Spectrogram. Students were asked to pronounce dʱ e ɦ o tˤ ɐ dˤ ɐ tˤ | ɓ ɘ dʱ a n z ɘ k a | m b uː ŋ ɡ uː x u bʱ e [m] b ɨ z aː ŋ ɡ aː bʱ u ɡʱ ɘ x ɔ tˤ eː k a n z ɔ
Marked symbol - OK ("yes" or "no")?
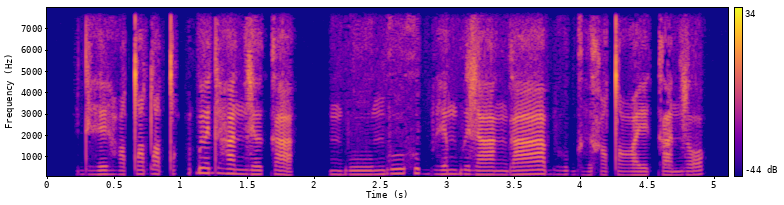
yes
